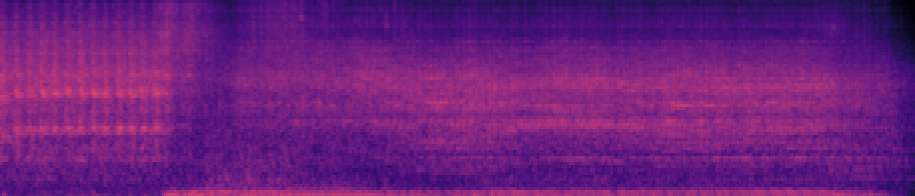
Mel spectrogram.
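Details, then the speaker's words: Supercharged drift truck with new louder supercharger and larger pulley fitted with only three bolts, just after start on a drive: raspy scraping rub tracking engine speed; owner thinks the bigger pulley doesn't fit and rubs the hood. "What the fuck is that? Since we put a bigger pulley on, don't think it fits. Rub it on the hood. Oh, it's so much louder."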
